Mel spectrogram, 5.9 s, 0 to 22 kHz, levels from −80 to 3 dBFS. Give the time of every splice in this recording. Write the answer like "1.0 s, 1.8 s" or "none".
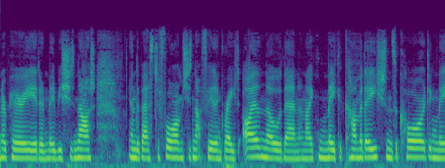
none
